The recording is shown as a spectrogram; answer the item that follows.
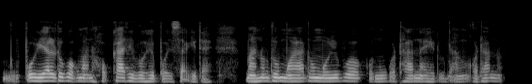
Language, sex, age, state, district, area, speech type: Assamese, female, 60+, Assam, Kamrup Metropolitan, rural, spontaneous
